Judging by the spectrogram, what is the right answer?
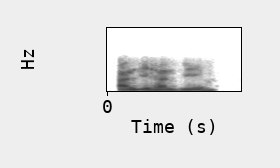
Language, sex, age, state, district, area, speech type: Punjabi, male, 30-45, Punjab, Mansa, urban, conversation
